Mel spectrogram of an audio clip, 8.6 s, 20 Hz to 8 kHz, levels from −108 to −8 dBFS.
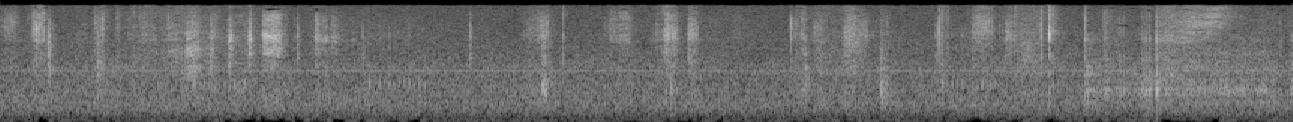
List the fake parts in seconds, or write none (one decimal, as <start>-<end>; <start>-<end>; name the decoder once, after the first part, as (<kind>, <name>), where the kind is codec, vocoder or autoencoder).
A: none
